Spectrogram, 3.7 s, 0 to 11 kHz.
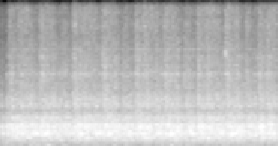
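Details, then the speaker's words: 1926 Oakland cranked after 75 years, oil system primed, rings unseated, plugs not tight and leaking compression and some oil. Steady, even cranking rhythm with no real hitch or dragging beat, so there is no weak cylinder and compression is even. "See how steady that is? See how steady that is? There's really no real big gittle in it."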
